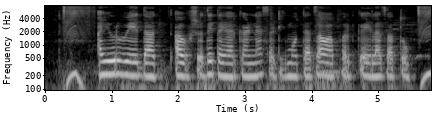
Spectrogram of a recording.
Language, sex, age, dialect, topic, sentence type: Marathi, female, 18-24, Standard Marathi, agriculture, statement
